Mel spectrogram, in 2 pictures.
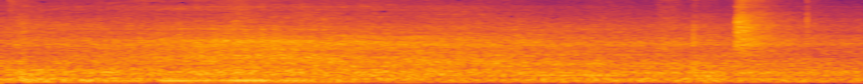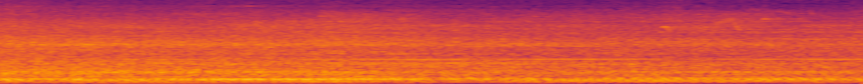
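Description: Motor vehicle traffic: a low engine hum and road noise that swell about a second in, then slowly fade, with a brief sharp hiss about four seconds in.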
